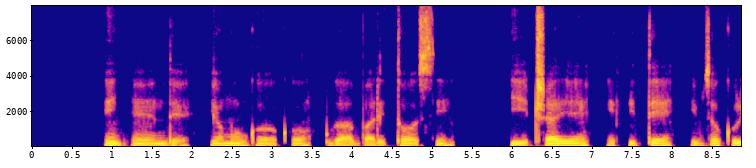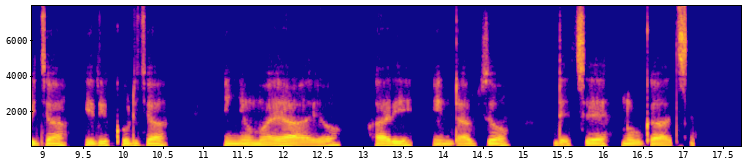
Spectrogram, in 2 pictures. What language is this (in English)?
Kinyarwanda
